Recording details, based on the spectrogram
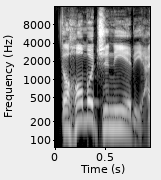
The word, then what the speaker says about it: homogeneity: Cheryl says, I'm a graduate of the Faculty of Law, and I've seen firsthand the homogeneity. I said that right. Huh? – You did. You did say that right.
